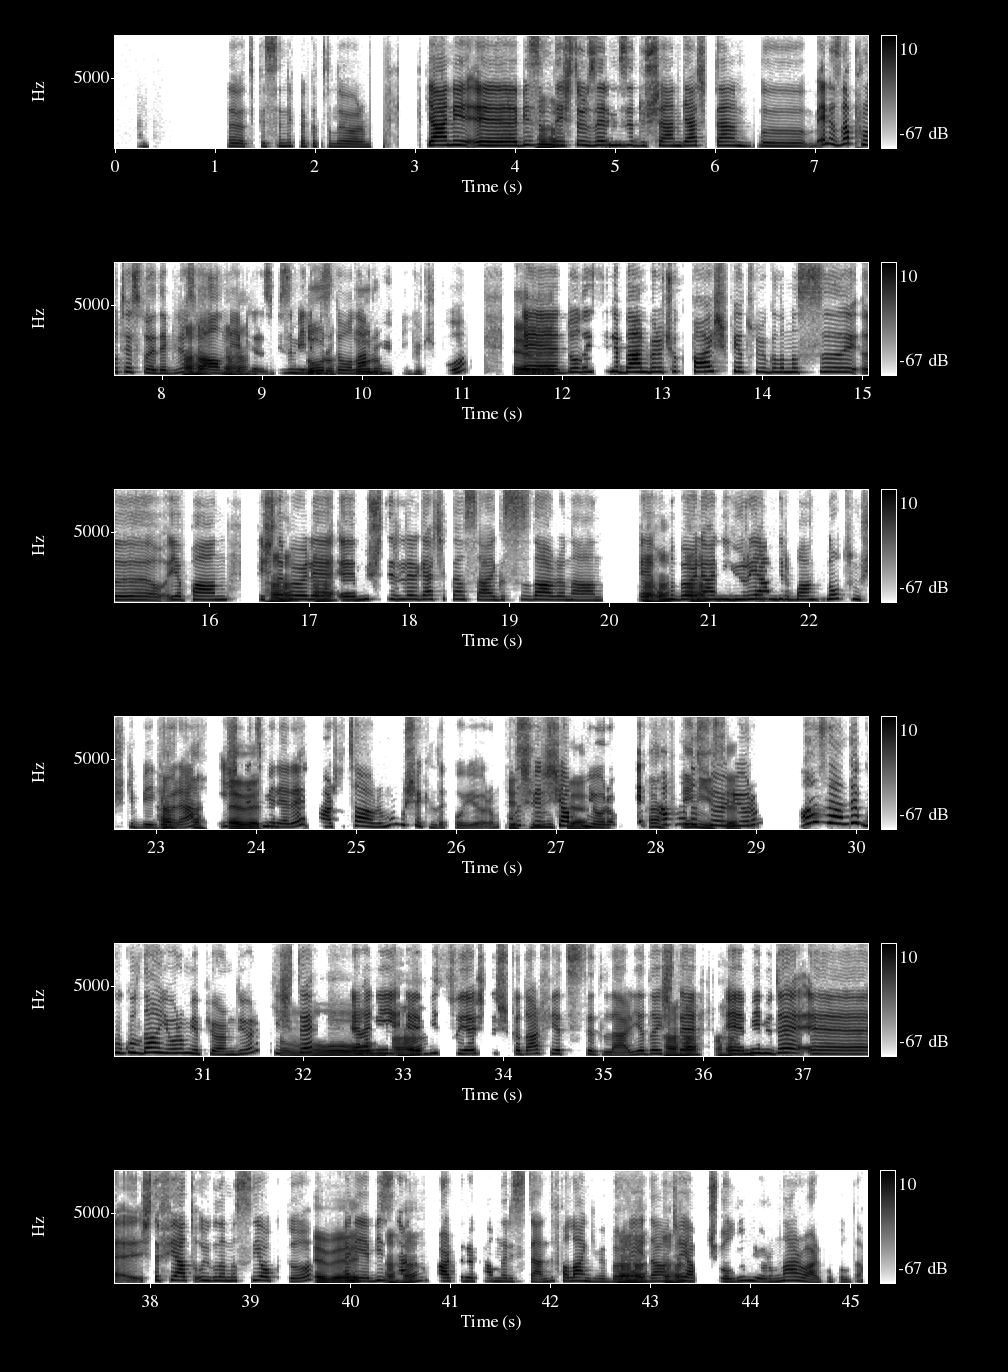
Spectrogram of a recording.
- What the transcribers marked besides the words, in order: static; unintelligible speech; distorted speech; other background noise; tapping; drawn out: "O!"
- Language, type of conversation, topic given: Turkish, unstructured, Turistik bölgelerde fiyatların çok yüksek olması hakkında ne düşünüyorsun?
